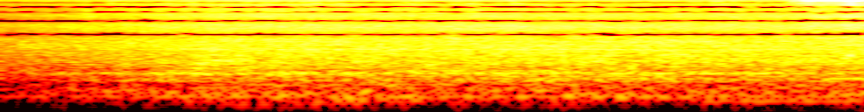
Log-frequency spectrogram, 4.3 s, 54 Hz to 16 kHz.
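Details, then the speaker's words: BMW E36 318ti with check engine light and leak diagnosis pump faults: steady airy hiss with smoke from a cracked nipple on the LDP behind the rear side panel, fuel vapor leak in the evap system, gas fumes smelled. "i hope you can hear the leak and it's actually there's some smoke coming out right here whoa oh now you really can see it and that nipple has cracked and it's leaking right there"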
